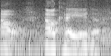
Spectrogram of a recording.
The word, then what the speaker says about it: Al Qaeda: People talk about ISIS and people talk about they still talk about Al Qaeda. That's how you pronounce it.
